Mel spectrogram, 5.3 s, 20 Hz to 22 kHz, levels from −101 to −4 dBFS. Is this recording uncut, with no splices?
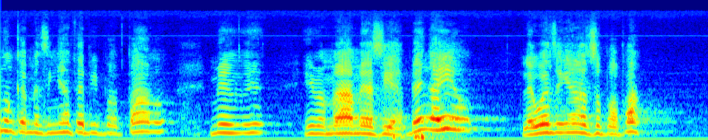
yes; 0 cuts

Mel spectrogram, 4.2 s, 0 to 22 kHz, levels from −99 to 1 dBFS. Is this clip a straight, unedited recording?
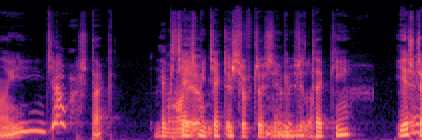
yes; 0 cuts

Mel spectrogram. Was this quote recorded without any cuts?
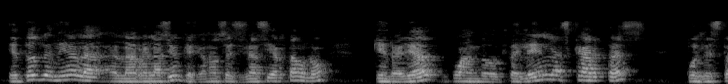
yes; 0 cuts

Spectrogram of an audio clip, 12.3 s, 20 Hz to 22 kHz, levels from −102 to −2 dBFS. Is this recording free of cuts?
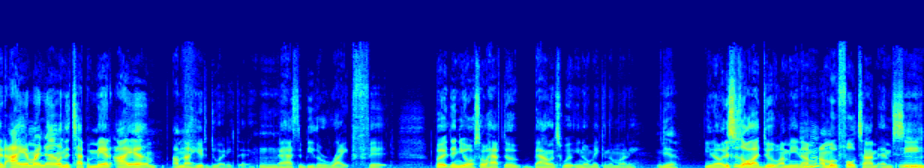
no; 1 cut; at 2.7 s

